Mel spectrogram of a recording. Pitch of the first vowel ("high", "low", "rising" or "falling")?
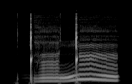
low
